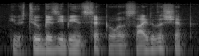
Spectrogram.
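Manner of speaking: usual speaking voice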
